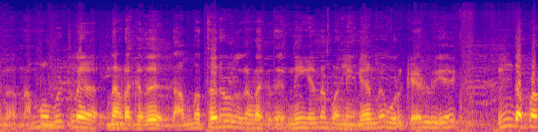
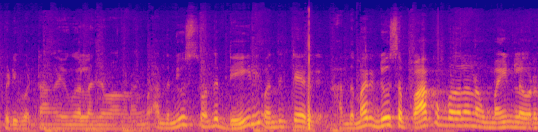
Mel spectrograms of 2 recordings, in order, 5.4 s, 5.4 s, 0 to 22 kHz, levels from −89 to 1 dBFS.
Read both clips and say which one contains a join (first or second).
first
